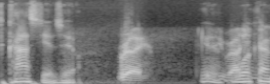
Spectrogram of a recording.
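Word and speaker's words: Kostya Tszyu: He doesn't pronounce it Kostya Zoo, it's Kostya Zoo.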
